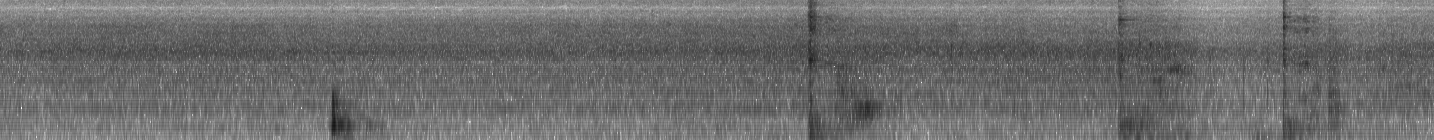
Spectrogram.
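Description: Spice paste for a radish stem chachchari sautés in a pan with little water, giving a soft steady sizzle under occasional scraping and tapping of a spoon, close and fairly quiet.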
